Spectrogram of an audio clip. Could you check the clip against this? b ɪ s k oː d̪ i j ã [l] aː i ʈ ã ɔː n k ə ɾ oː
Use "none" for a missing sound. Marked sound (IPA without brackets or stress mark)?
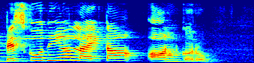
l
